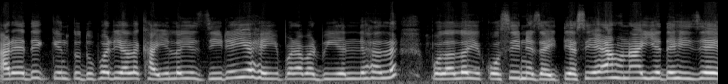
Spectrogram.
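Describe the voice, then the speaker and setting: A woman speaks with a Barishal accent. Her high pitch stays in a monotone, flat intonation. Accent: Barishal Bengali dialect. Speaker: vlogger and mother. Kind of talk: casual vlog narration.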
